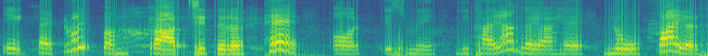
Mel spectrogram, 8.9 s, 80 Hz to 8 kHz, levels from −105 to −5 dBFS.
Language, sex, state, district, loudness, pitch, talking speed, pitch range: Hindi, female, Madhya Pradesh, Dhar, -14 LUFS, 240 Hz, 95 wpm, 230-340 Hz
